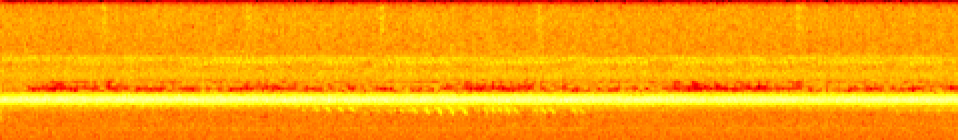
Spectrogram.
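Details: Unbroken high-pitched insect shrilling at a steady level, with a brief softer lower buzzing patch midway and faint low background noise.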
